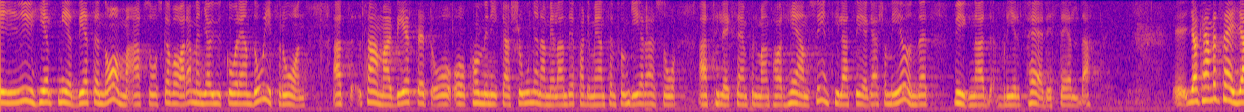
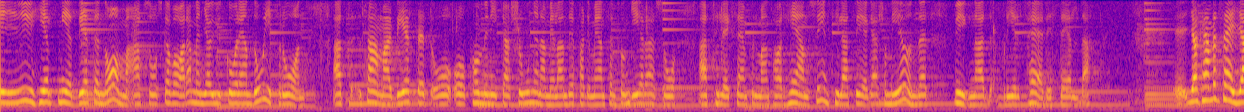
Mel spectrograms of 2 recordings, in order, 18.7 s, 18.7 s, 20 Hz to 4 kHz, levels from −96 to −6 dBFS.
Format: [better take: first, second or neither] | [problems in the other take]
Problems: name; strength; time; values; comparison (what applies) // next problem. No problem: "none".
first | background sound (Acoustic guitar); 14 dB below the speech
